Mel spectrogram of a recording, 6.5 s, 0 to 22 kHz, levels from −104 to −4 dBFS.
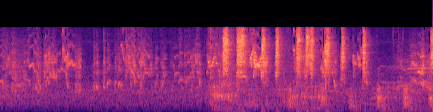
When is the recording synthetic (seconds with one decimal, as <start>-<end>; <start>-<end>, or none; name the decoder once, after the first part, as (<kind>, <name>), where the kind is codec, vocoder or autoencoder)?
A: none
